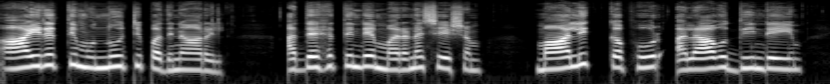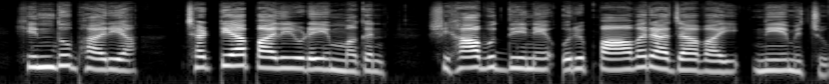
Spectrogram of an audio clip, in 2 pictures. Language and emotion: Malayalam, neutral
